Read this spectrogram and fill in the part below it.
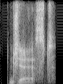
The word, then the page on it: jest: British English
